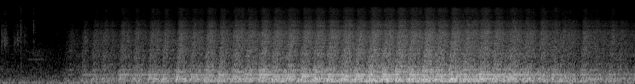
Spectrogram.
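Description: Drum roll that starts about a second in, swells to a peak in the middle and tails off near the end, with a steady held note beneath it.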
